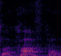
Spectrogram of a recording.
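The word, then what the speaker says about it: Lakofka: great uh Leonard okay I should say Leonard lakovka that's closer to the pronunciation yeah uh and I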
